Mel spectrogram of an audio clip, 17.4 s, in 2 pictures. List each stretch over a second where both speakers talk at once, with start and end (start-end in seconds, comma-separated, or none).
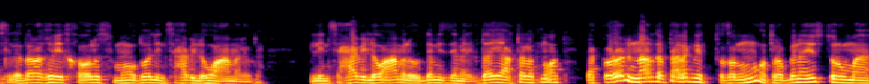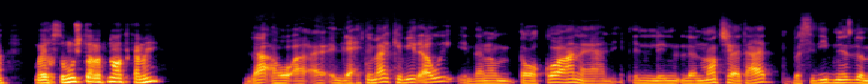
none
